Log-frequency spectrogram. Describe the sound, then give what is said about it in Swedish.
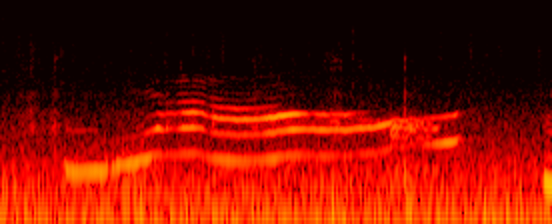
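A single long, drawn-out meow from a cat lying under the stove rises and wavers in pitch for about three seconds, loud, over a low background rumble, with no one talking. “Mjau på dig själv, du.”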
